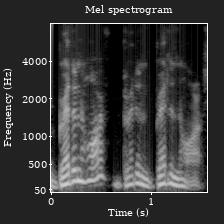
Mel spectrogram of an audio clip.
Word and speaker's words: Bredehoft: How do you pronounce her name? Bredehoft.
